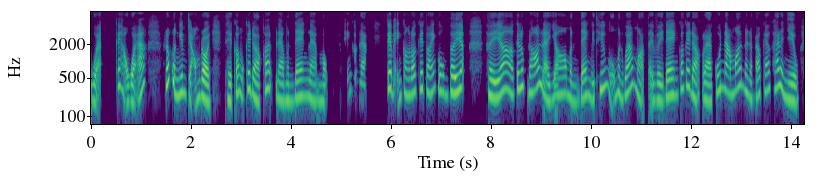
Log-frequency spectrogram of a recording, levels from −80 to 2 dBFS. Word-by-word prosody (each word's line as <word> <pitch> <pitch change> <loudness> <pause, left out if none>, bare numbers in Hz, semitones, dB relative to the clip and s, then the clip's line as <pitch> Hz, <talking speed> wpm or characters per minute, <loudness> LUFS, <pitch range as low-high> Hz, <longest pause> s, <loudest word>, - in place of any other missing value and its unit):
quả - - 0 0.3
cái 360 +2 -1
hậu - - 0
quả 410 - +2 0.3
rất 390 +6 +3
là - - +5
nghiêm 265 +2 0
trọng 220 -3 -2
rồi. 215 -5 +8 0.3
Thì 195 -3 0
có 260 +8 0
một 255 - -3
cái 315 0 -1
đợt 205 -7 +2
á 315 +2 +2
là 205 -2 0
mình 190 0 -4
đang 235 +2 +1
làm 195 -3 -2
một 185 -1 -2 0.4
bảng, 255 +5 -13
gọi - - -12
là, - - -3 0.4
cái 320 0 +6
bảng 220 -8 -5
cân 245 0 -3
đối 260 +3 +2
kế 320 +2 -1
toán 280 0 -1
của 290 - -1
công 270 -3 -5
ty 270 +2 +5
á. 335 - +4 0.5
Thì 225 -3 +4
á, 285 +1 +3
cái 310 - +1
lúc 350 +1 -1
đó 280 +6 +2
là 365 - +1
do 250 +7 -1
mình 195 -7 -5
đang 230 +4 0
bị 205 - -3
thiếu 315 - -2
ngủ - - -5
mình 265 +1 -3
quá 280 - +2
mệt, - - -1
tại 195 - -4
vì 200 -1 0
đang 240 +4 +2
có 315 +4 -2
cái 350 0 +1
đợt 235 - 0
là 200 -2 +2
cuối 275 +10 -2
năm 285 -5 +1
á, 325 +4 +2
nên 290 -8 -4
là 210 - -3
báo 240 +4 -2
cáo 290 +3 -3
khá 335 +2 +1
là 360 - +3
nhiều. 200 - 0
255 Hz, 275 wpm, -21 LUFS, 210-310 Hz, 0.5 s, rồi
